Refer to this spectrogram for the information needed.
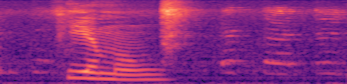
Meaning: confirmation (sacrament)
- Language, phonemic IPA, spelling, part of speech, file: German, /ˈfɪʁmʊŋ/, Firmung, noun, De-Firmung.ogg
